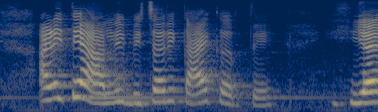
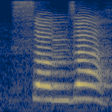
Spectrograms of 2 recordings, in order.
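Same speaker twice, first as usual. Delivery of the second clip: usual speaking voice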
